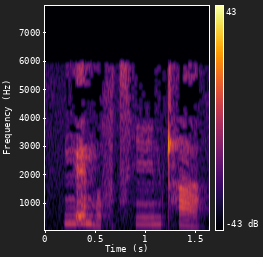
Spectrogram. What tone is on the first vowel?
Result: high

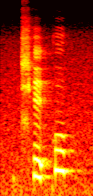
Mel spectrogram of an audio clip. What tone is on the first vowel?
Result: low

